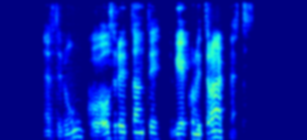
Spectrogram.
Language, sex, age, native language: Icelandic, male, 60-69, Icelandic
